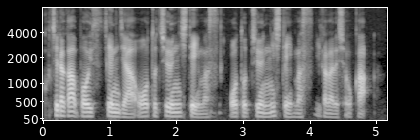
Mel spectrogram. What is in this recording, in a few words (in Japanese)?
ボイスチャンジャー AUTO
